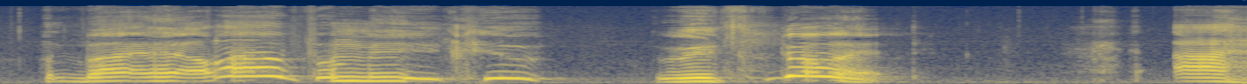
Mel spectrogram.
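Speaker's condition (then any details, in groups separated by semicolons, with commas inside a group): Cerebral palsy; involuntary hand movements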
